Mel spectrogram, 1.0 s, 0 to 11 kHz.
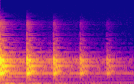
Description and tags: striking violin with a bow thru Line 6 delay pedal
